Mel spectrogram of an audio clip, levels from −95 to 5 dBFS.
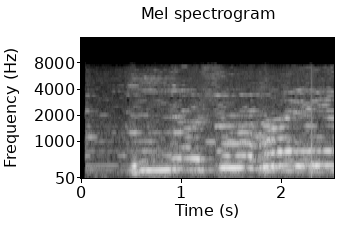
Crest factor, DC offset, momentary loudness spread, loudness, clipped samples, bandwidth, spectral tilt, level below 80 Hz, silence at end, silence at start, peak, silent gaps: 14 dB; under 0.1%; 6 LU; -17 LUFS; under 0.1%; 7.6 kHz; -6.5 dB/octave; -58 dBFS; 0 s; 0.05 s; -4 dBFS; none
